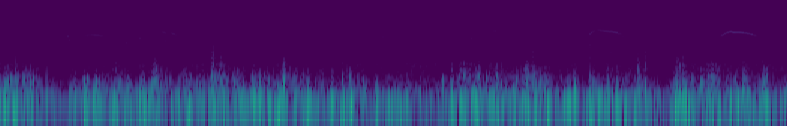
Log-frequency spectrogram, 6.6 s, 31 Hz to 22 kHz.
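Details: Pied avocet near its nest in a Dutch meadow, recorded from 8 metres: scattered soft notes, then two clear arched kleep calls late on, with heavy low wind rumble throughout.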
